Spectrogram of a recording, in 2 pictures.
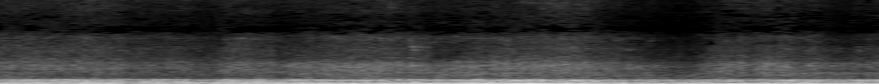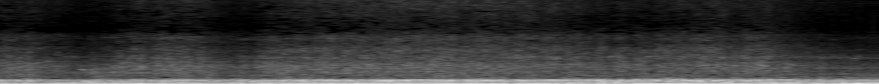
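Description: Jet ski engine running at a steady speed, a constant humming drone.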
